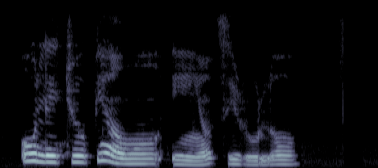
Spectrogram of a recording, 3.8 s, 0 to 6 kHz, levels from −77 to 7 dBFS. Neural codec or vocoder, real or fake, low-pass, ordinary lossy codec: none; real; 5.4 kHz; none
